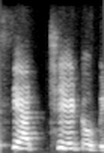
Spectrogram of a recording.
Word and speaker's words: स्याचेटोऽपि: चकार ही उच्चारना है, लेकिन डबल। स्याचेटो। अगर आपके मन में त है ना, तो वो मन में त रख के टकार का उच्चारण कीजिए। स्याचेटोपी, तो अपने आप वो टकार और चकार साथ में सुनाई देगा।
